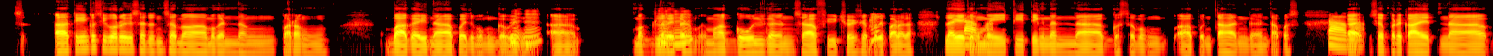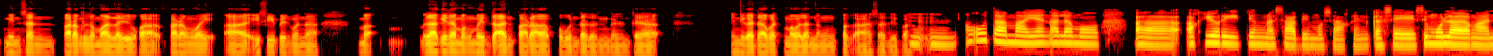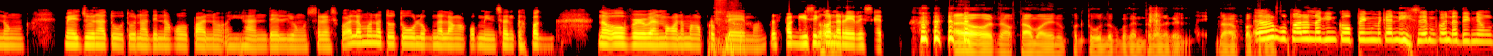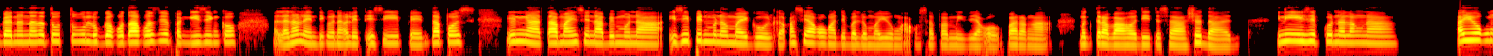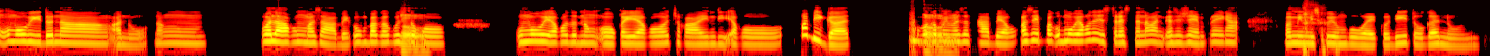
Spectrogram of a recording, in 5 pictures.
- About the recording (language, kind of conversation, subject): Filipino, unstructured, Paano mo inilalarawan ang pakiramdam ng stress sa araw-araw?
- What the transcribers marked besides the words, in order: laugh; laugh; unintelligible speech; in English: "coping mechanism"; laughing while speaking: "mechanism"; tapping; other background noise; laugh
